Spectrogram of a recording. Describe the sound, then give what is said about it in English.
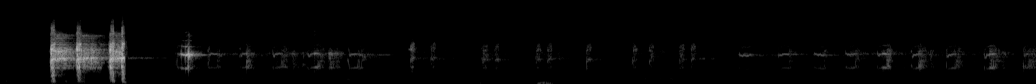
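A turkey call is worked through a cut-and-yelp sequence: a few sharp, loud popping cuts come first, then a long run of softer, evenly spaced yelp notes with dragged-out endings, each note brief and raspy. “If you're going to cut and then yelp, then you have to produce those popping notes and then drag the note out to create the yelp, like so.”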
